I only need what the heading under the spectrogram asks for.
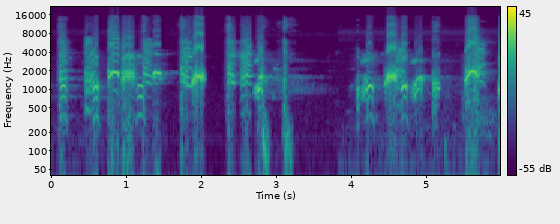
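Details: Black-crowned night heron producing raspy, squawking croaks in clustered bursts, broken by a quiet gap of about a second midway before the calling resumes.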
